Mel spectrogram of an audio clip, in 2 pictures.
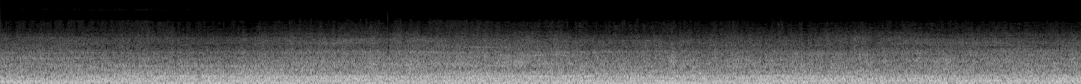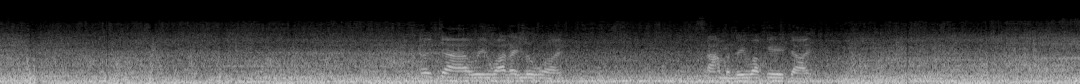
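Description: A motorbike engine hums steadily.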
